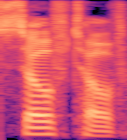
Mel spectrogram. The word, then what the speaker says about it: sophtoph: But the correct pronunciation is sophtoph, not sophtoph.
